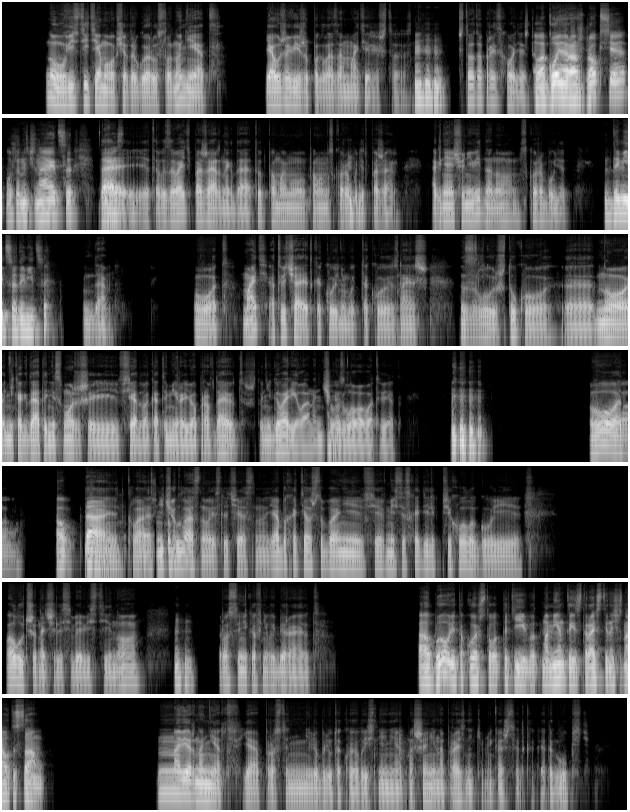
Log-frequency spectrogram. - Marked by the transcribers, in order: chuckle; chuckle; tapping; chuckle; other background noise
- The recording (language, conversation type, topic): Russian, podcast, Как обычно проходят разговоры за большим семейным столом у вас?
